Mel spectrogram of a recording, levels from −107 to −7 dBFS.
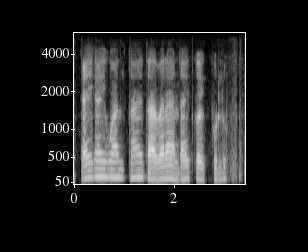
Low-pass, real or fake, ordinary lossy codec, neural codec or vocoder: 5.4 kHz; real; none; none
